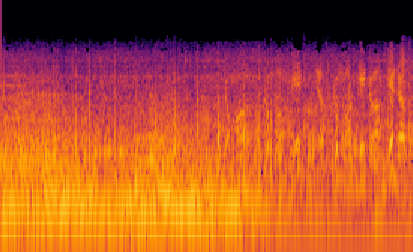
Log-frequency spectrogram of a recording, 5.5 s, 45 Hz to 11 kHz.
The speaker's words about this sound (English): It's a pleasant road on a summer day with the sun shining. But the devil's own highway at night in the winter rain. On just that sort of night, in 1768, a coach topped the rise of the hill. The mail bound east for Dover.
